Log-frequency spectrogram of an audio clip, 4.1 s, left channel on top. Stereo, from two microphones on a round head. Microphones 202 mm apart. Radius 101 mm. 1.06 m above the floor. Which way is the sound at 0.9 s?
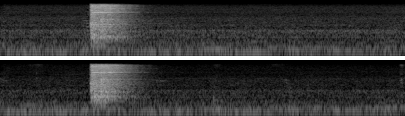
40° left (ahead or behind).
